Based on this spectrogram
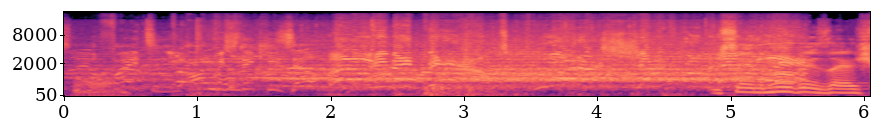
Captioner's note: audience cheering; announcers chattering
